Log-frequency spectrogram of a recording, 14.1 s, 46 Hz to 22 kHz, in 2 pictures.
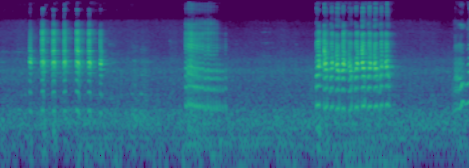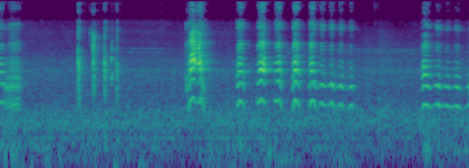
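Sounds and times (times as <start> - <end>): parrot calls and squawks: 0.4 - 1.8, 2.8 - 3.5, 4.7 - 6.0, 6.8 - 7.5, 8.2 - 9.0, 9.8 - 12.5, 13.3 - 14.0.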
